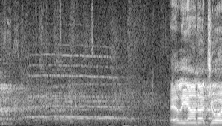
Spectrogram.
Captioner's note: audience cheering and applauding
